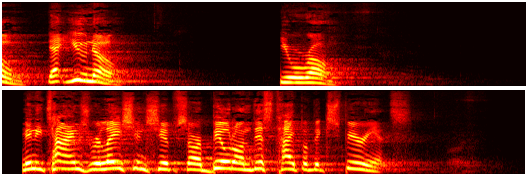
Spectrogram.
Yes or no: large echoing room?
yes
